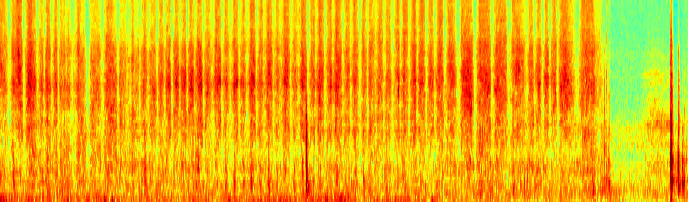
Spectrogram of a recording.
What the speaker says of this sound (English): the cleaner is being agitated and it is now lifting all the dirt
